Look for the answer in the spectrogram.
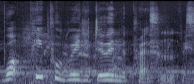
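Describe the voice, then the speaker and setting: Woman narrator for a research film, calm and formal. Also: a little high. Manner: measured, formal. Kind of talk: scripted documentary narration. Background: background music.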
